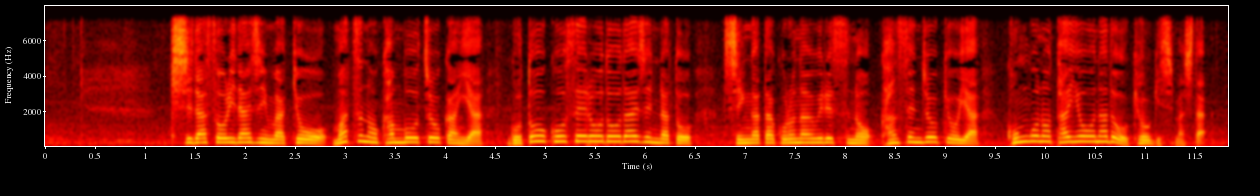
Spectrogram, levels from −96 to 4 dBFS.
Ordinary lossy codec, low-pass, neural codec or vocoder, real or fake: none; 7.2 kHz; none; real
